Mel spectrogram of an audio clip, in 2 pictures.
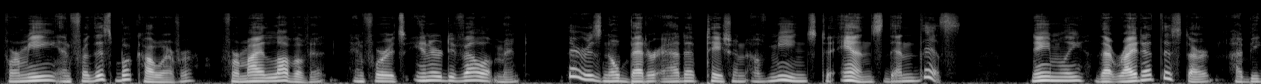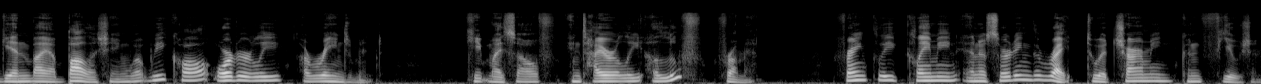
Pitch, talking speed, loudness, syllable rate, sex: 155 Hz, 140 wpm, -20 LUFS, 4.4 syllables/s, male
